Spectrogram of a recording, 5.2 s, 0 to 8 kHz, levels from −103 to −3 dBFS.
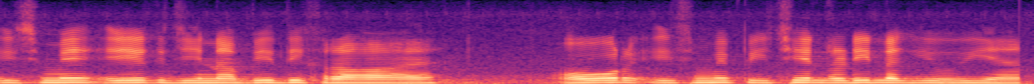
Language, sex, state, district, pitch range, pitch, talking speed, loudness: Hindi, female, Uttar Pradesh, Shamli, 180-195 Hz, 185 Hz, 160 wpm, -15 LUFS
